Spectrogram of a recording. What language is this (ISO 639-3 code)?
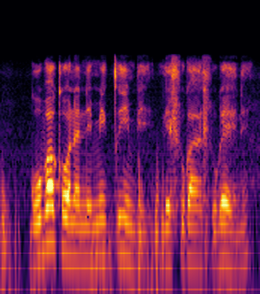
ssw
